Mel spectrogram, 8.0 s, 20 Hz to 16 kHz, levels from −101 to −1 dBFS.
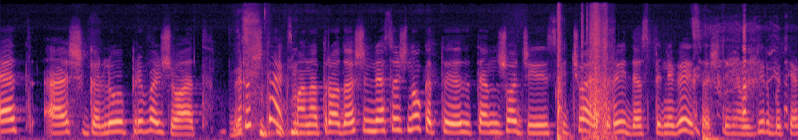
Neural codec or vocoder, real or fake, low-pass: none; real; 14.4 kHz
